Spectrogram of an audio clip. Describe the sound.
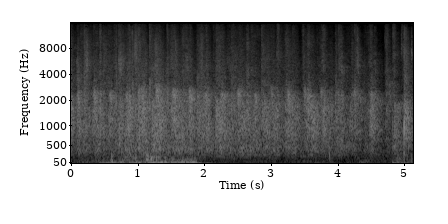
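Applause welcoming a guest preacher to the pulpit at a church service, a soft, even wash of many hands clapping that continues steadily throughout, with a low rumble at the start.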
